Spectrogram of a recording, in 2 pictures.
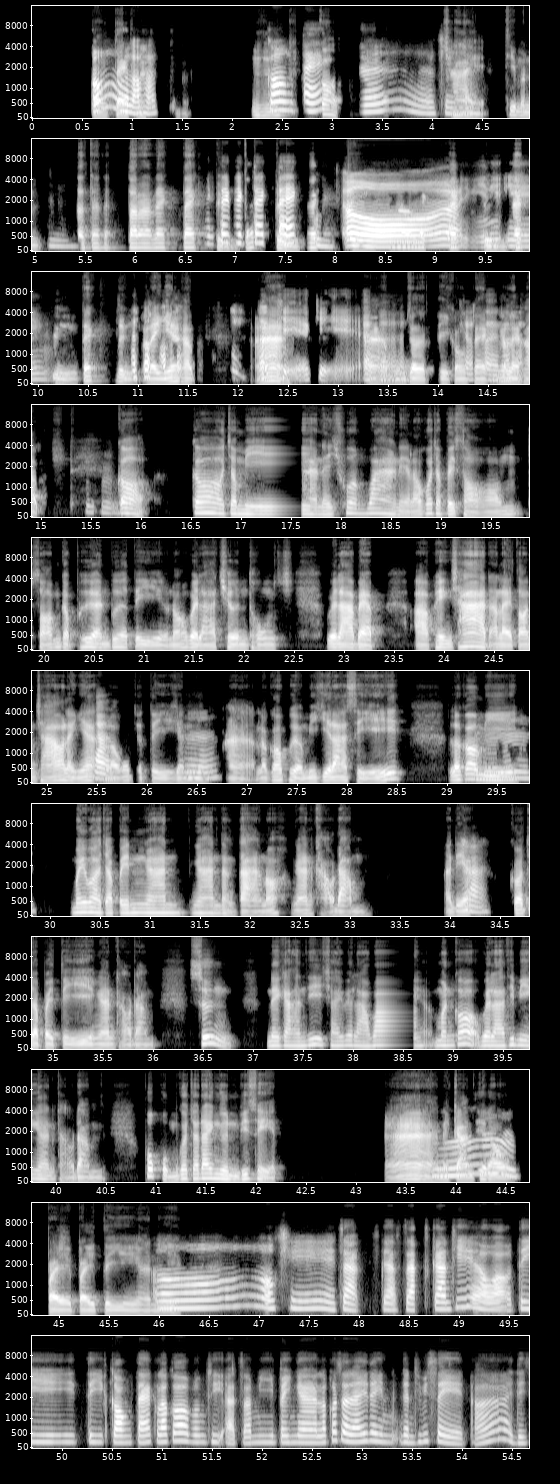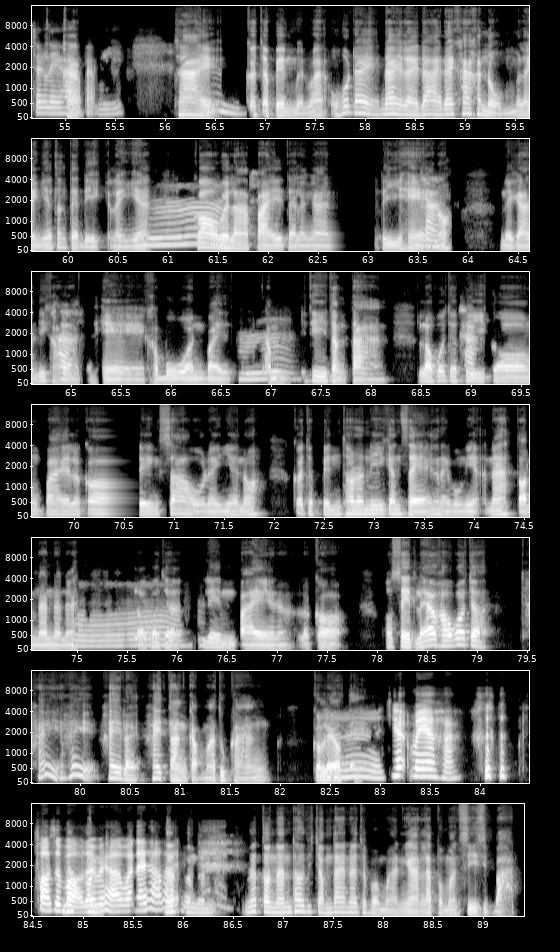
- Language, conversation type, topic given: Thai, podcast, คุณเคยใช้เวลาว่างทำให้เกิดรายได้บ้างไหม?
- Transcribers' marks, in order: distorted speech; other noise; drawn out: "อ๋อ"; laugh; drawn out: "อ๋อ"; drawn out: "อ๋อ"; chuckle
